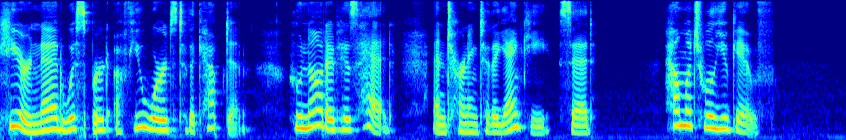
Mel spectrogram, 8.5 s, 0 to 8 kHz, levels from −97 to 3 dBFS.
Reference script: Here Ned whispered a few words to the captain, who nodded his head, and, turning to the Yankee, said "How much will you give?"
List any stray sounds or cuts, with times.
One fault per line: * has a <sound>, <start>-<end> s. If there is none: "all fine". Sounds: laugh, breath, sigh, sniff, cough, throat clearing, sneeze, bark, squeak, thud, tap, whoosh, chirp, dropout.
all fine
